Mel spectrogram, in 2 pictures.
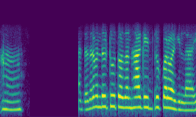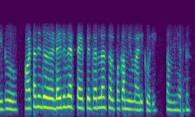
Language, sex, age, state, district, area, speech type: Kannada, female, 30-45, Karnataka, Udupi, rural, conversation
